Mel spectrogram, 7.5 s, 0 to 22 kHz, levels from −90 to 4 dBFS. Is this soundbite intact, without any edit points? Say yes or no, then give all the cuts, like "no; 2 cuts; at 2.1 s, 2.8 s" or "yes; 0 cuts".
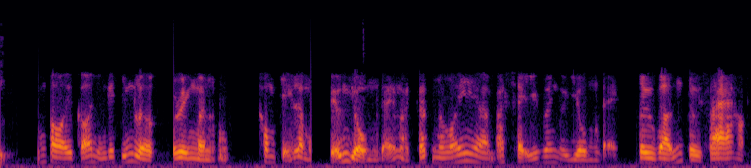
yes; 0 cuts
